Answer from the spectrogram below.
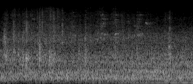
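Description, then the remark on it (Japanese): A small kei truck drives uphill fast and carries on without stopping, its engine and tire noise forming a steady, loud, broad roar that holds evenly for the whole moment, with no one talking. “すごい勢いで軽トラが登ってきましたね”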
